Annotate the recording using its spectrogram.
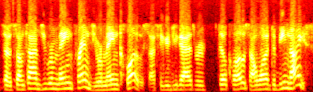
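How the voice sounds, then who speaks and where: A man's voice: a little high, a little fast. A young man calling a radio show, talking casually in a hesitant, bemused way over the phone. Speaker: caller on a radio dating segment. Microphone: telephone. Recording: dull, dry radio phone line.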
